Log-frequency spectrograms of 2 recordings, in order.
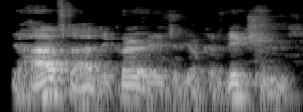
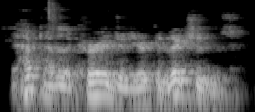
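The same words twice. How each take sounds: First: It is said in a put-on, acted voice. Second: It is said in the speaker's normal voice.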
